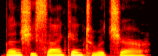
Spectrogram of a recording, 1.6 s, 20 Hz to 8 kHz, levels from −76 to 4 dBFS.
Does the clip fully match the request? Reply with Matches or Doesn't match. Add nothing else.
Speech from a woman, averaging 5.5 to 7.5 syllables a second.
Doesn't match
